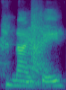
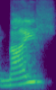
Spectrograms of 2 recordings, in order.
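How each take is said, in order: First: The k at the start is sounded. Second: The k at the start is silent. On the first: "we should be pronouncing that knife" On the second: "like knife"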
